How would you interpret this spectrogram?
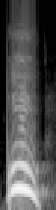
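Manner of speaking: high, loud mock whoop of joy; imitated celebration whoop. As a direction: whoop like a coach celebrating a late goal. Coach celebrating a goal.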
